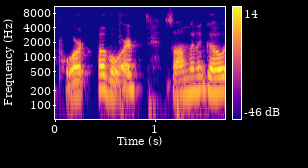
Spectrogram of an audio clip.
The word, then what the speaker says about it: por favor: and it's it's pronounced por favor so i'm going to go in it's just like spanish so it's por favor and its pronunciation is poor fa vor and it means please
